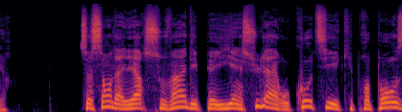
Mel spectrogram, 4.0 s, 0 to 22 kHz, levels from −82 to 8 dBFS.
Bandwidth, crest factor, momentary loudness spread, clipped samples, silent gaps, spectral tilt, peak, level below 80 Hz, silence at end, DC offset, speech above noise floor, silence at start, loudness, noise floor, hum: 18.5 kHz; 16 dB; 4 LU; under 0.1%; none; -5 dB/octave; -8 dBFS; -56 dBFS; 0 s; under 0.1%; 47 dB; 0 s; -22 LUFS; -68 dBFS; none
